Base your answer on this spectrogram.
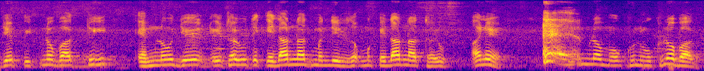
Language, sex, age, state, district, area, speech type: Gujarati, male, 60+, Gujarat, Narmada, urban, spontaneous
